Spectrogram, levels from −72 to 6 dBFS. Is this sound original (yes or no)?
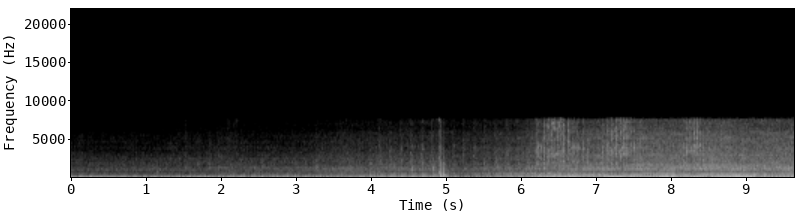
yes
